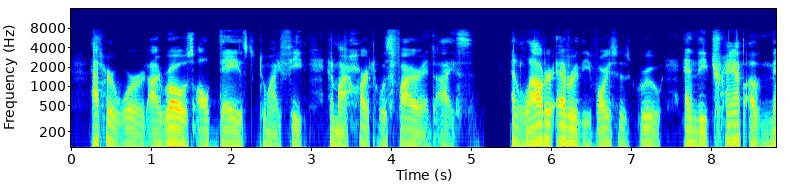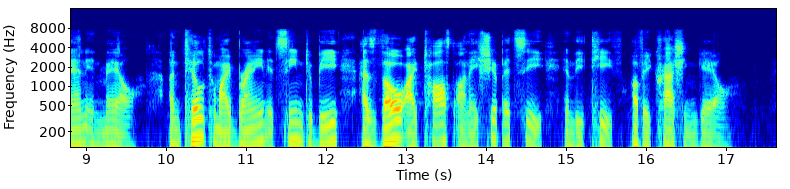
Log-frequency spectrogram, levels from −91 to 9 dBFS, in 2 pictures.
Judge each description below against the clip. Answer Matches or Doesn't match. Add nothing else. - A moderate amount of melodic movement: Matches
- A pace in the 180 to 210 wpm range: Matches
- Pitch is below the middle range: Matches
